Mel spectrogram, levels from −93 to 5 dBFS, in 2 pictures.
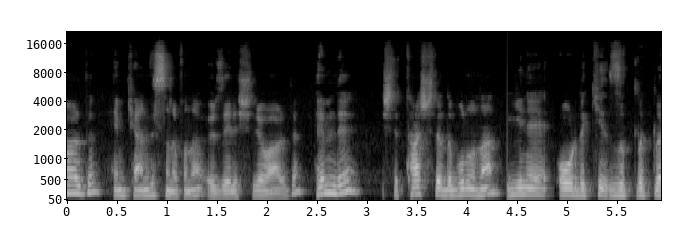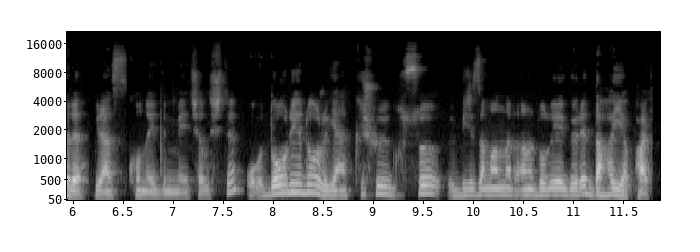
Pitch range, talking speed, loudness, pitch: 125-170 Hz, 155 wpm, -28 LUFS, 145 Hz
